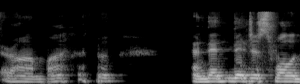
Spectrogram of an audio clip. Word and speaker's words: Rama: But I'm sure that many people are just not aware that, Ramo is not as proper as Rama.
